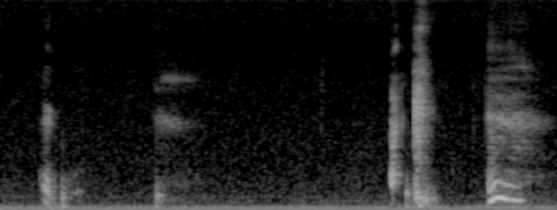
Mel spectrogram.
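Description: Several small, muffled sneezes in a quiet room, some in quick pairs. Stifled sneezes during a sneezing fit.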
